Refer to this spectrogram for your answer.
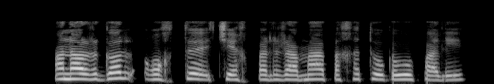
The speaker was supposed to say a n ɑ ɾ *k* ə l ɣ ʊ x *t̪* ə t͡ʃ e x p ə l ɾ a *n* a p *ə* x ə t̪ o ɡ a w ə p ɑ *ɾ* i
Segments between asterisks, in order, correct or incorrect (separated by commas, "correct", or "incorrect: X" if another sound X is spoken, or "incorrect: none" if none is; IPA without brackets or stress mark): incorrect: ɡ, correct, incorrect: m, correct, incorrect: l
